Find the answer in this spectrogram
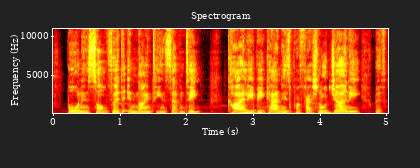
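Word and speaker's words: Kiely: Goalkeeper Dean Kylie. Turns out he's not pronounced Keley.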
